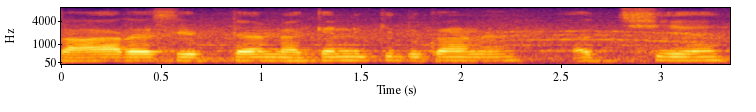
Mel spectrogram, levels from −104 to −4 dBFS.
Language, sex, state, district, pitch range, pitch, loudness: Hindi, male, Maharashtra, Gondia, 135-140 Hz, 135 Hz, -15 LUFS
